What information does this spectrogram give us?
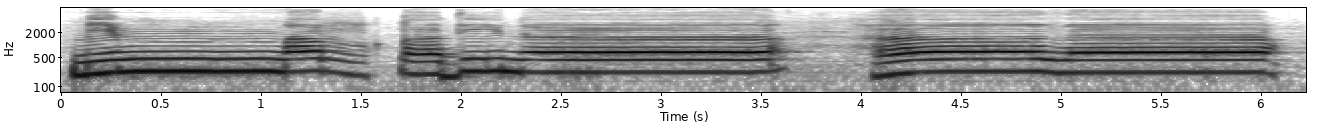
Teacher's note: دیکھیے میم، اس کے اندر نون ساکن ہے، نون ساکن کے بعد پھر میم آ رہا ہے، اور یہ جو نون ساکن کے بعد میم ہے یہ حروف یرملون میں سے ہے، لہٰذا یہاں ادغام کی وجہ سے ہم غنہ کر رہے ہیں اور میم کو میم سے ملا کر پڑھ رہے ہیں۔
